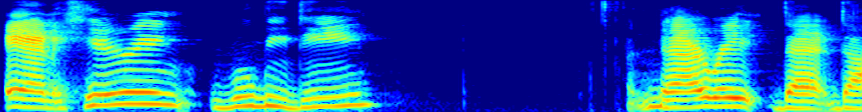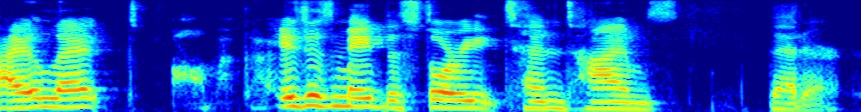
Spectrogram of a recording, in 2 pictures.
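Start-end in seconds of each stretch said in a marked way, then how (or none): 5.2-5.7 voiceless, breathy "oh my God"; breathless awe. Real, not acted. Vlogger overwhelmed by the narrated dialect, breathless awe. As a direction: let it out on pure breath, in awe. Raving about Ruby Dee's narration.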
